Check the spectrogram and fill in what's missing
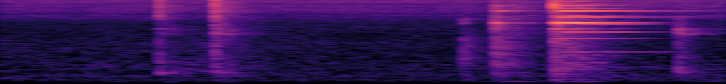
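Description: A spoon clinks against a container while turmeric and kumkum are mixed into rangoli powder, giving several sharp, scattered metallic taps over quiet background.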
